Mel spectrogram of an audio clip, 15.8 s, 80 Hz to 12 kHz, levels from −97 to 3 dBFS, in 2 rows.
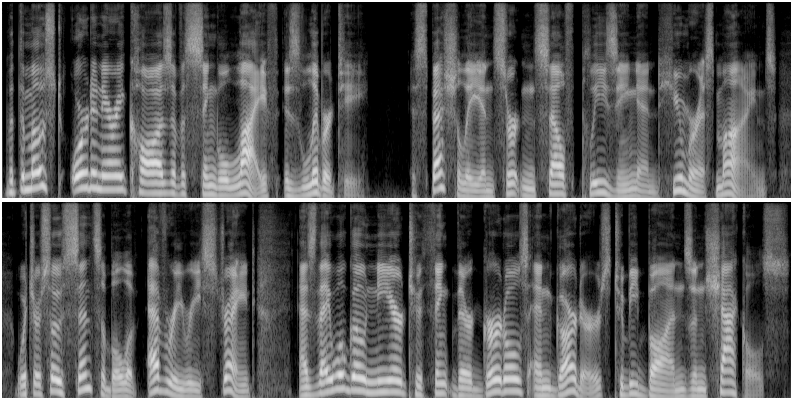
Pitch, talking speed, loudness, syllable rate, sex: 150 Hz, 160 wpm, -20 LUFS, 4.5 syllables/s, male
